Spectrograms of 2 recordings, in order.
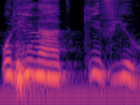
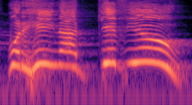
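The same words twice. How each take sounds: First: Much softer repeated question; quiet repeat. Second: Emphatic question. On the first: Preacher softly repeats to congregation. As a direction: drop it to a near hush. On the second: Preacher presses congregation with God's provision. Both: Real, not acted.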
